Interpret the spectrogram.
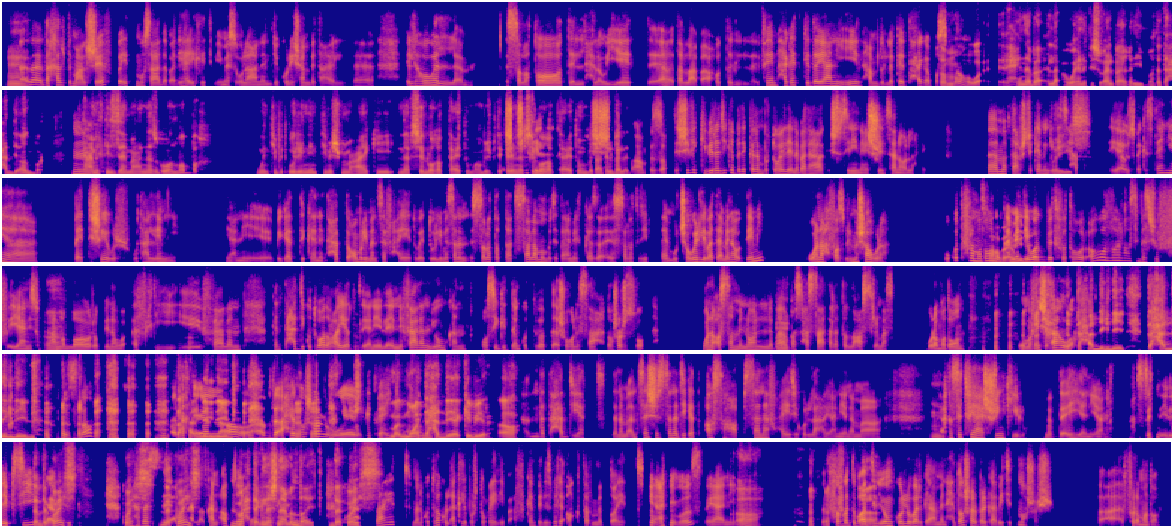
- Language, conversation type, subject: Arabic, podcast, احكيلي عن أول نجاح مهم خلّاك/خلّاكي تحس/تحسّي بالفخر؟
- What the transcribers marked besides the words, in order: in English: "الChef"; in English: "الdecoration"; in English: "الChef"; in English: "الChef"; in English: "الChef"; tapping; unintelligible speech; laugh; unintelligible speech; laugh; in English: "Up normal"; in English: "Diet"; in English: "Diet"; in English: "الDiet"; laughing while speaking: "يعني بُصّ"; laugh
